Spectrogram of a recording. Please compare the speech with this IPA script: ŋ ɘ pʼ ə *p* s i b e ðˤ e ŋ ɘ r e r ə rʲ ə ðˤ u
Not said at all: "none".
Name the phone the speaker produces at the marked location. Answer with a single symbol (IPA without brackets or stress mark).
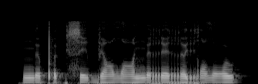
k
